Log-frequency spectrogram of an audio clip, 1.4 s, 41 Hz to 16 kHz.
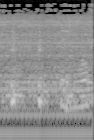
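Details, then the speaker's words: Doppler fetal heart monitor at a 36-week pregnancy checkup, baby girl: muffled rhythmic whooshing pulses over a low hum, sounding distant then stronger as the heartbeat is found; fetal heartbeat. "our heartbeat it sounds kind of further away just getting stronger because I think she's finding it"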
